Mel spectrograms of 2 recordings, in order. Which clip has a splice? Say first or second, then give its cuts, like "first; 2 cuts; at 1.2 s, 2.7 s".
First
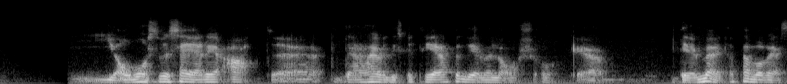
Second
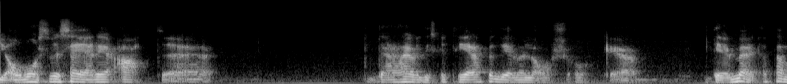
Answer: first; 1 cut; at 3.2 s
